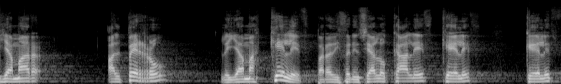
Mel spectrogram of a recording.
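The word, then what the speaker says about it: כלב: Y si quieres llamar al perro, le llamas keleev para diferenciarlo.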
